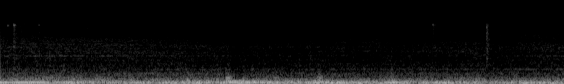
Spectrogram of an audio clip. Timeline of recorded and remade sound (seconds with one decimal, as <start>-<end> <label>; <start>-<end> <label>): 0.0-2.4 recorded; 2.4-3.0 remade; 3.0-5.6 recorded

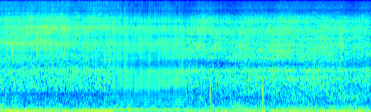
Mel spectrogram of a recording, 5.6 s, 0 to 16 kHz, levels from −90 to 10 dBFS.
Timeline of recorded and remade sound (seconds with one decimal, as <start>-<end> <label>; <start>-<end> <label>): 0.0-1.7 recorded; 1.7-2.8 remade; 2.8-5.6 recorded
